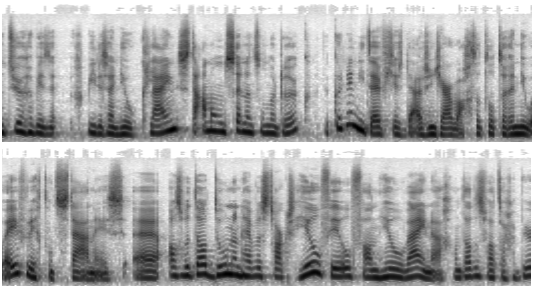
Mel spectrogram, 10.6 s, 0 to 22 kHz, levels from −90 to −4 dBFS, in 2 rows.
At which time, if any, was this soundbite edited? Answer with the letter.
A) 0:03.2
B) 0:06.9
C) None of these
A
